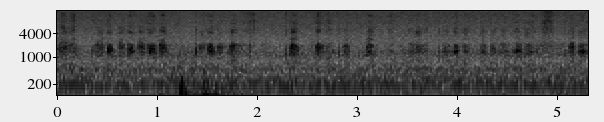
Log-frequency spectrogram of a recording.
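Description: Sailor Pro Gear Slim fountain pen with a 14-karat gold medium nib scratching over notepad paper in many short strokes as words are written, with the light feedback of a Sailor nib. A single dull thump about a second in.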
